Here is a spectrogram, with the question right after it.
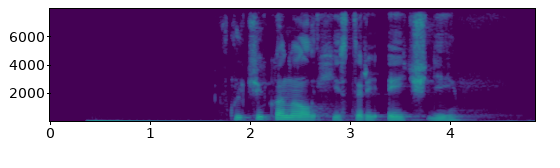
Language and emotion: Russian, neutral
